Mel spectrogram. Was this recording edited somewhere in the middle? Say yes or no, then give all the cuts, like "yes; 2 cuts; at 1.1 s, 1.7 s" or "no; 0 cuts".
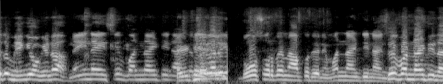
yes; 1 cut; at 2.3 s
